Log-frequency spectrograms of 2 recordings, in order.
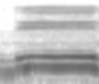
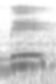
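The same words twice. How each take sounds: First: The vowel is drawn out long. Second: The vowel is kept short. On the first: The speaker calls it wrong. "यहाँ हम इसको बी नहीं कहेंगे" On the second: The speaker calls it right. "इसको हम खींचेंगे नहीं, प्रलॉन्ग नहीं करेंगे"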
